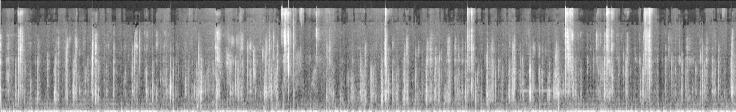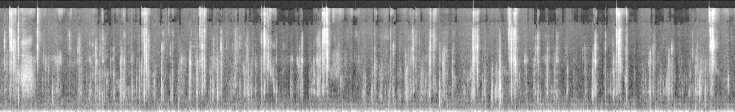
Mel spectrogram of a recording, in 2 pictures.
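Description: Close-miked chewing and biting of cream puffs: a steady stream of small wet clicks and smacks of the mouth working on the choux pastry and cream filling, picked up by a clip-on microphone at the collar.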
